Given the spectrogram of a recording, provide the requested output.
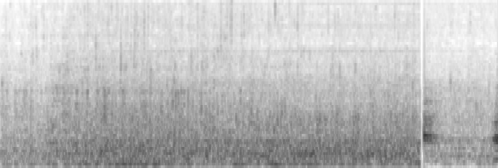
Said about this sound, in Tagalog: lalagay ko na po yung gata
